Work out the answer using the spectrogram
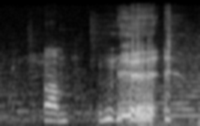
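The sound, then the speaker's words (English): A person coughs and clears their throat on something caught in it. A short voiced sound comes first, then harsh, noisy coughing bursts and a brief final catch. “Oh god, something caught in my throat.”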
